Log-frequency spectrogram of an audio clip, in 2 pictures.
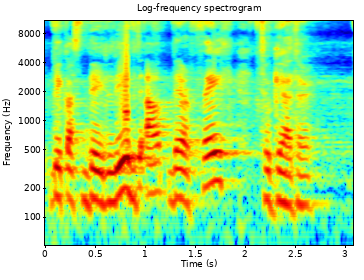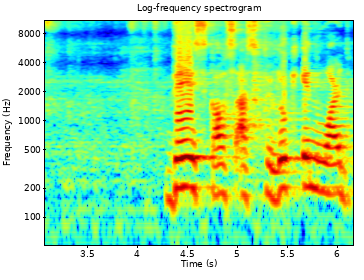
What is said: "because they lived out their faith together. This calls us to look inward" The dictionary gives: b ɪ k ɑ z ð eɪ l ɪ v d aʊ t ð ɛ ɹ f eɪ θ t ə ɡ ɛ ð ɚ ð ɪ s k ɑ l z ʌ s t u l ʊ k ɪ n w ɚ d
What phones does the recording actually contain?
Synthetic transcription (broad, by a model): b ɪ k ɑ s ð eɪ l ɪ v d aʊ t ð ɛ ɹ f eɪ θ t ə ɡ ɛ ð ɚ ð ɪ s k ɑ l s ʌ s t u l ʊ k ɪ n w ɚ d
